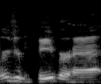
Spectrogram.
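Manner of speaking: mock-sarcastic, ribbing tone. Retelling how he ribbed another man with a question, mock-sarcastic. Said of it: "he's like sarcastic about it".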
